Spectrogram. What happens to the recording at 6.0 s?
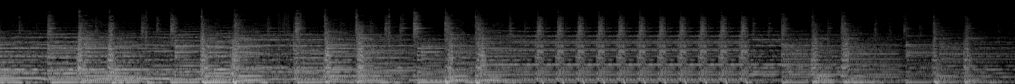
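A broken-record loop runs from 5.44 to 7.49 s: a 204 ms fragment repeats exactly ten times, likely from a stalled stream resending its last buffer.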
